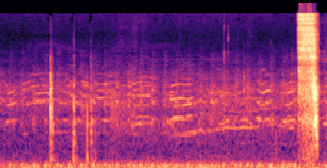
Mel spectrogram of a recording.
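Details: Green ringneck parrots kept in a group, said to be talking "mitthu mitthu"; faint wavering voice-like chatter runs through, then a sudden loud harsh screech near the end.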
